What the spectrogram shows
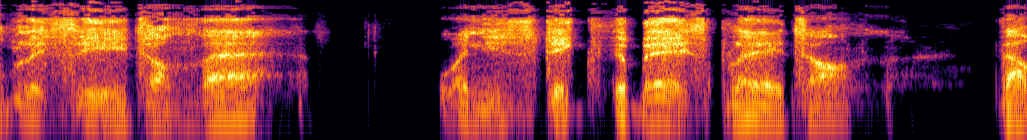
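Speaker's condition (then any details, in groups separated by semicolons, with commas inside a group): Laryngectomy, voice prosthesis; speaks via voice prosthesis valve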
